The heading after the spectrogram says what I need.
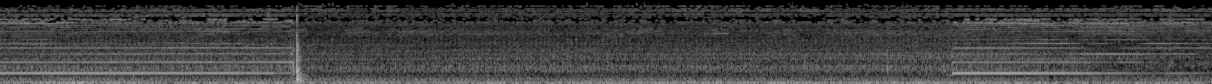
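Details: Steady high whine around 500 Hz over the idle cuts out for several seconds, then returns. It is a sudden, loud, unfamiliar noise from the engine bay that appeared when setting out; the cause is unclear.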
